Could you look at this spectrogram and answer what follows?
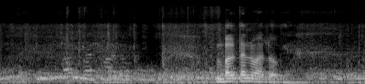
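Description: Pigeons coo softly on a rooftop near Turkman Gate, their low burbling calls running under someone talking close by.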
